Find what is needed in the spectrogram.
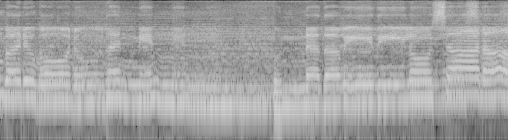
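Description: A voice chanting a Malayalam liturgical prayer of the Mass in long, sustained sung lines that slide and waver in pitch, with a short break for breath about halfway through.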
